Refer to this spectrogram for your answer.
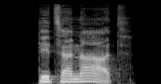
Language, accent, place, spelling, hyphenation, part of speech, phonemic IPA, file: German, Germany, Berlin, Dezernat, De‧zer‧nat, noun, /det͡sɛʁˈnaːt/, De-Dezernat.ogg
- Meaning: department (especially of a government, institution, or administration entity such as a police, a city government, or a university)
